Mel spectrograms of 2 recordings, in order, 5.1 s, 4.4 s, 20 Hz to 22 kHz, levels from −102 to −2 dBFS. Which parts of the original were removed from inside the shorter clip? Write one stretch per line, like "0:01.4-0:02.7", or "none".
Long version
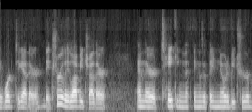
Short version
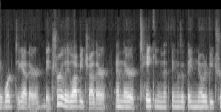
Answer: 0:02.2-0:02.7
